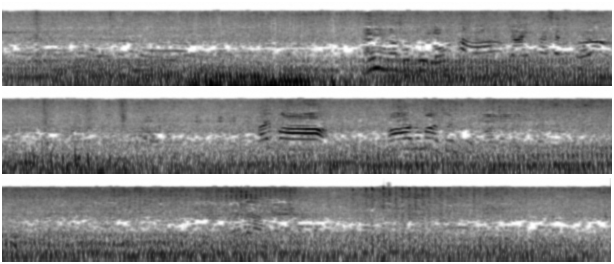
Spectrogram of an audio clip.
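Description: Street traffic: motorcycle and tricycle engines running and a car moving close by, a steady low rumble that is loudest about two to three seconds in.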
